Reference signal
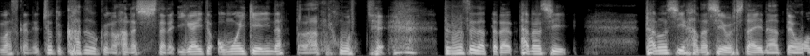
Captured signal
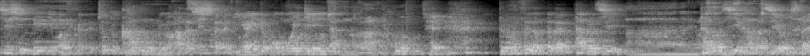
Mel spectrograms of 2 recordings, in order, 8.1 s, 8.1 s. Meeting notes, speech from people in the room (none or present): present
